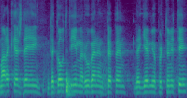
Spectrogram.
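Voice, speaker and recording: Over noticeable background noise, a man with a fairly high voice speaks at a moderate pace. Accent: Serbian. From Serbia. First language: Serbian. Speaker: racing driver. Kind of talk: press conference. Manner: halting.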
